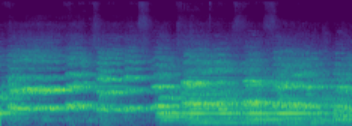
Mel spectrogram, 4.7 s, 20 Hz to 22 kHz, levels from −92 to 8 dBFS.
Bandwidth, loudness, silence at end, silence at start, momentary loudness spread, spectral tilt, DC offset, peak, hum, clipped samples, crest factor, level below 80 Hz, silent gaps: 7.4 kHz; -17 LUFS; 0 s; 0 s; 7 LU; -6.5 dB/octave; under 0.1%; -2 dBFS; none; under 0.1%; 16 dB; -52 dBFS; none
